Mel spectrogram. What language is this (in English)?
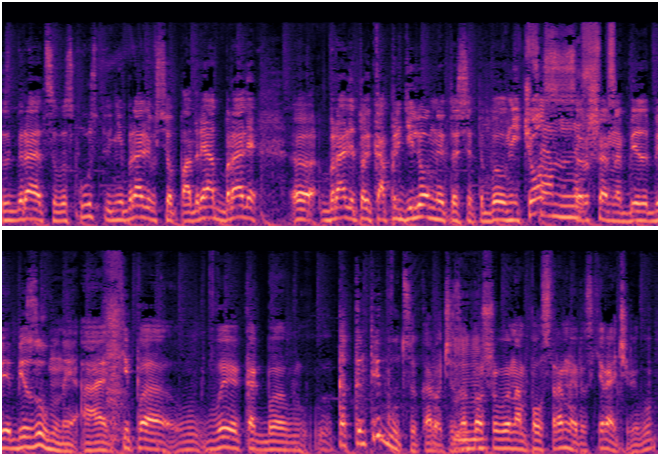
Russian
